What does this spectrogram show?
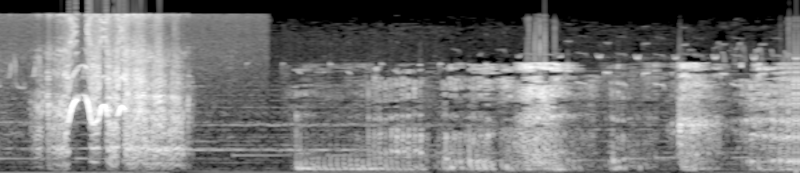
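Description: A horse whinnying once, loud, with a quavering pitch, about half a second in, over background music. A lower, rough sound follows from about two seconds in.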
